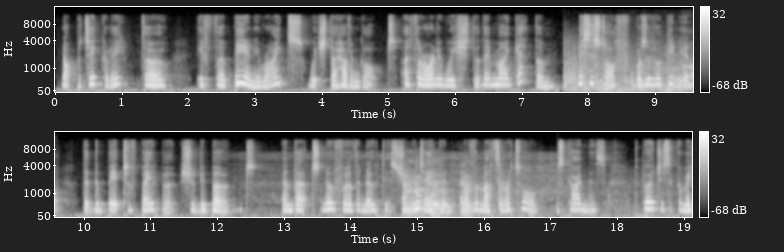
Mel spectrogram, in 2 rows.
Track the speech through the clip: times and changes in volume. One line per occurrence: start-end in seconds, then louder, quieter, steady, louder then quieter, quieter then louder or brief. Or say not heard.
0.1-19.1 steady.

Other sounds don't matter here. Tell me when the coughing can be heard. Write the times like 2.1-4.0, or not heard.
14.8-16.3.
